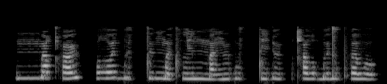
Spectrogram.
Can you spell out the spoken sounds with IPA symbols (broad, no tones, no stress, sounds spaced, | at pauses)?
mː ɨ qʰ ʉ | ʁʷ e ɡ͡b ɨ tː ɨ ŋ͡m ɐ tʰ l i mː a ŋ ʉ ɓ u tː i ɗ ʉ | qʰ e ʁʷ ɐ ɡ͡b ɵ d u pʰ ɐ v o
